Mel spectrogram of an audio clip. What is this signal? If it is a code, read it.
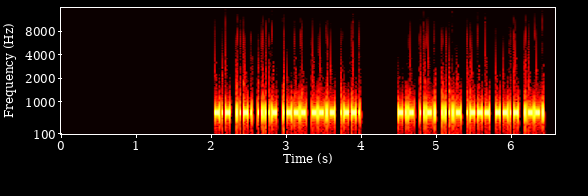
Morse code, heard as a keyed tone, about 52 wpm, 700 Hz. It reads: KF4JQP KF4JQP
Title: USA Call Signs - 6 Characters - Repeated 2x - 50wpm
